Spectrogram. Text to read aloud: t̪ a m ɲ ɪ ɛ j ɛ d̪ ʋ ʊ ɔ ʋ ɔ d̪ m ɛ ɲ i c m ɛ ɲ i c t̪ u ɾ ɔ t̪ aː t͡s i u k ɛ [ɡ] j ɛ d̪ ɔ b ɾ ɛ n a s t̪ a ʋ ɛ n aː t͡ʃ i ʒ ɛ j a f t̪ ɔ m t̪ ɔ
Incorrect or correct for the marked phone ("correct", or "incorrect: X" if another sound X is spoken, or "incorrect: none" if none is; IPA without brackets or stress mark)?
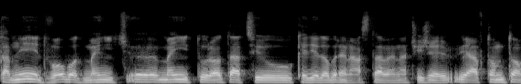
incorrect: ɟ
